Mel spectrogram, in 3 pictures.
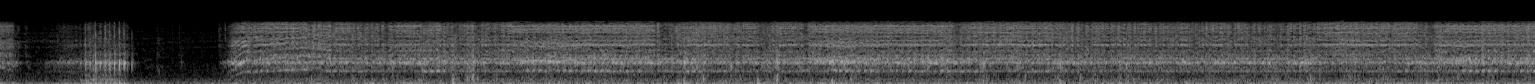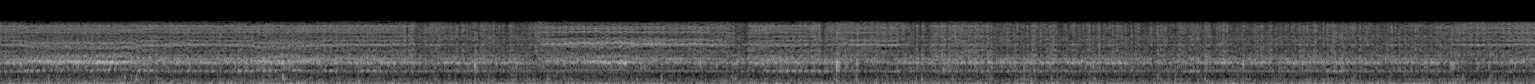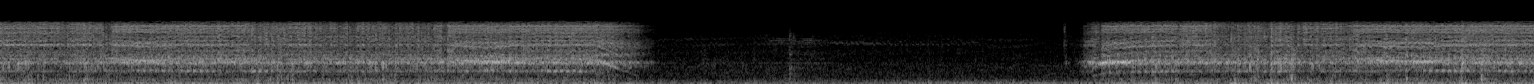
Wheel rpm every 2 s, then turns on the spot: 30, 120, 160, 160, 160, 160, 160, 160, 160, 160, 160, 160, 160, 160, 160, 160, 160, 160, 70, 0, 20, 150, 160.
0-2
